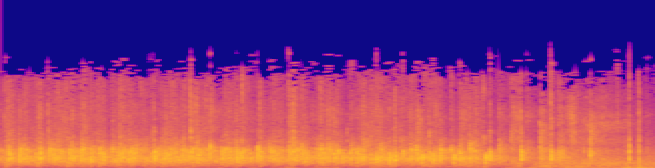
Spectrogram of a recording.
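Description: An audience claps and applauds in a room.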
